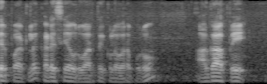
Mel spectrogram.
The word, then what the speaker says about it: agape: அகாப்பே. இந்த AGAPE அந்த வார்த்தை என்னன்னு சொல்லி பார்த்தீங்கன்னா அகாப்பே.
